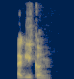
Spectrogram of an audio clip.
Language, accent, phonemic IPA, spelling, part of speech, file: French, France, /a.ɡli.kɔn/, aglycone, noun, LL-Q150 (fra)-aglycone.wav
- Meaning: aglycone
